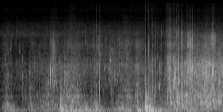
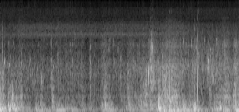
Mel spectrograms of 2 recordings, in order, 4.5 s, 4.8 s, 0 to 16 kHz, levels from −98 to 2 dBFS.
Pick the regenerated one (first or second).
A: first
